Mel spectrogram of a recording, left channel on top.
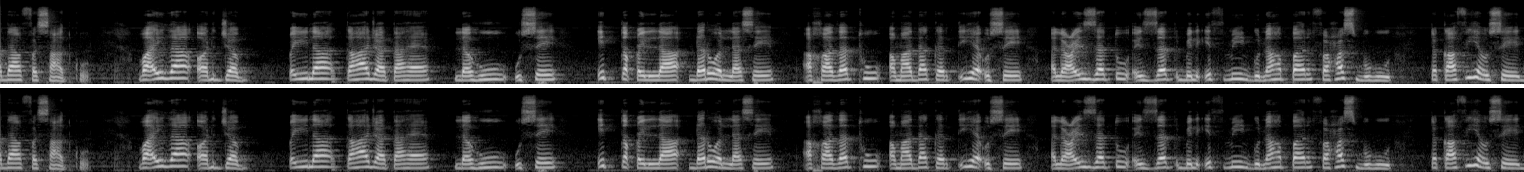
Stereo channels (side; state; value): right; quieter; 3.3 dB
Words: فساد کو۔ وَإِذَا، اور جب، قیلا، کہا جاتا ہے، لہو، اسے، اتق اللہ، ڈرو اللہ سے، اخذتہ، آمادہ کرتی ہے اسے، العزت، عزت، بالاثم، گناہ پر، فحسبہ، تو کافی ہے اسے،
